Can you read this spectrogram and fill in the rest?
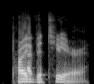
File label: "privateer", American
